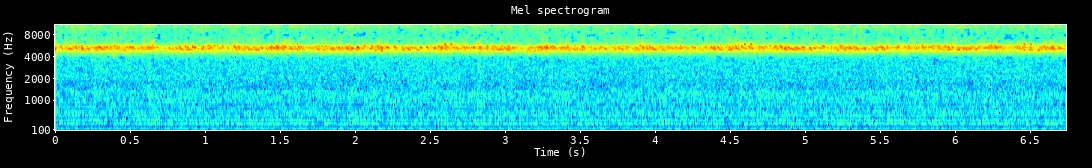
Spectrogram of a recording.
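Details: Farmed crickets chirp en masse, blending into one continuous high, ringing drone of even loudness, with a faint low hum beneath.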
